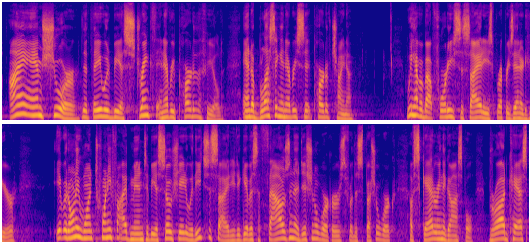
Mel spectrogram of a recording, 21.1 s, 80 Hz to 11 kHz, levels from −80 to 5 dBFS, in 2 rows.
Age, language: 50-69, English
